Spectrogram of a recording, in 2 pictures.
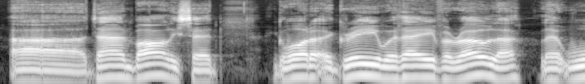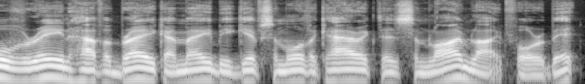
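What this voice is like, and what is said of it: Poor put-on Australian accent. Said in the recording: “my terrible Australian accent”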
